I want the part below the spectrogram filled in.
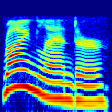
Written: Rhinelander

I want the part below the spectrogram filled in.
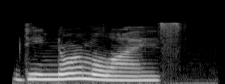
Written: denormalize

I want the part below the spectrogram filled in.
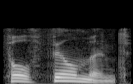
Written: fulfilment

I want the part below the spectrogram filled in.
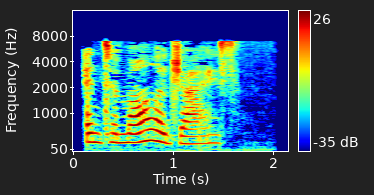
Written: entomologize

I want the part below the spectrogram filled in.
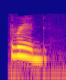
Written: thrid

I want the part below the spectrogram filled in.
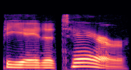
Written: pied-a-terre

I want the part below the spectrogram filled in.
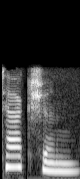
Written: taction

